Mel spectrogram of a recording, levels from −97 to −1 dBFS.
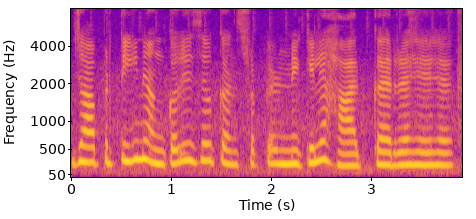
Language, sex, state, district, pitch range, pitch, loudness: Hindi, female, Gujarat, Valsad, 225-280 Hz, 245 Hz, -14 LUFS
